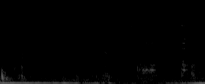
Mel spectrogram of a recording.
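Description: Faint chewing and small mouth sounds of someone eating food by hand, heard mostly in the first second, over a low steady hum.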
